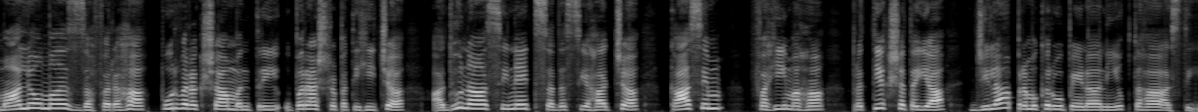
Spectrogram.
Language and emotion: Sanskrit, neutral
